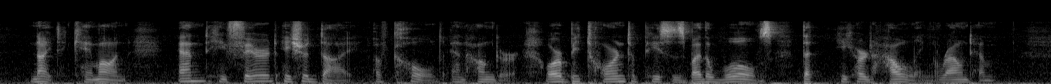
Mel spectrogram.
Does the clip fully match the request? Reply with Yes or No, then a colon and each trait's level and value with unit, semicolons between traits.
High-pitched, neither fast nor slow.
No: low, 120 Hz; average, 155 wpm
